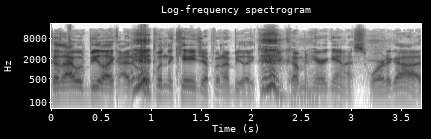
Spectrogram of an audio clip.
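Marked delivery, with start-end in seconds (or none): 2.0-3.7 stern, swooping, scolding tone. Retelling warning a trapped possum at the cage: retelling a stern talk. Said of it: "give 'em a good stern talk".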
